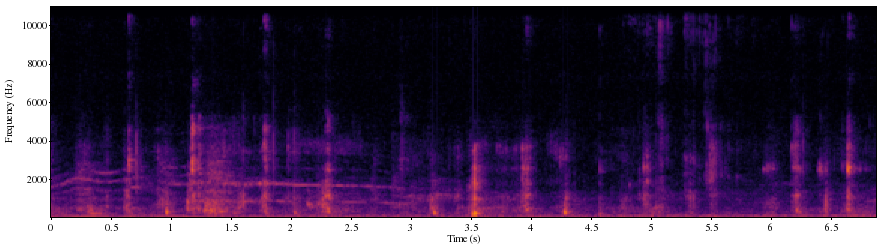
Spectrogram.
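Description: Close-miked chewing and biting of fried street food, with scattered sharp little clicks and smacks; the loudest click comes about three and a half seconds in.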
